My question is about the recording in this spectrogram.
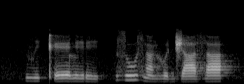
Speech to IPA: β i˨ kʼ eː˨ l i˨ ɾ i˨ | z uː˦ z ã˨ ɣ ʊ˨ d͡ʒ aː˨ z a˦

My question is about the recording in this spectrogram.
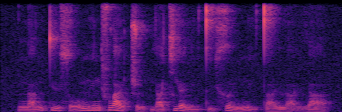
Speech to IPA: n̪ a˨˦ n t̪ y˥˨ s o˨˦ ʊ̯ m i˦ n ʂ w a˥˨ ɪ̯ ʈ͡ʂ ɻ̩˨˩ p j ä˨˦ t͡ɕ j ɛ˥˨ l i˨˦ t̪ ḭ˨˩ x ə˥˨ n n̪ i˥˨ t̪ a˨˦ ɪ̯ ɻ a̰˨˩ ɪ̯ l ä˥˨

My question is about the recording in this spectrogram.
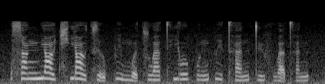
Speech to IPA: s ɑ˥ ŋ n̪ j ɑ˥˧ ʊ̯ t͡ɕʰ j ɑ˥˩ ʊ̯ t͡s ɹ̩˨˩ p i˥˩ m ɤ̰˨˩ t͡s w ä˧˥ t̪ʰ j o˥ ʊ̯ p ɤ˧˥ ŋ p i˥˩ t̪ʰ a˧˥ n t̪ y˧˥ f w ä̰˨˩ t̪ʰ a˦ n

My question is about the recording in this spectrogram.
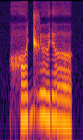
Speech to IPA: h ʌ d͡ʒ ʏː ɾʲ əː

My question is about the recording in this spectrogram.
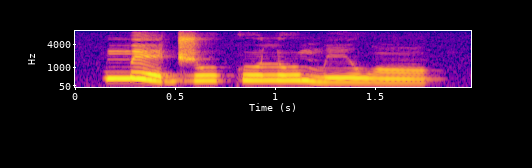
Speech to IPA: m e˦˨ d͡ʒ u˧ k u˦ l u˦ m iː˨ w ɔ̃˨

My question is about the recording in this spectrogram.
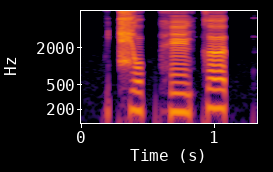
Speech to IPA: t͡ɕ o˨ k̚ h ẽ˨˩ k ə˦ t̚

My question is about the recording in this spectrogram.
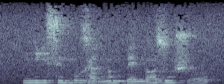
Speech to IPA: n iː˧ s ɨ˧ m o˦ ɣ a˨ n ɔ̃˦ ɡ͡b ɛ˧ n ɔ˦ z u˦ ʃ o˨˦

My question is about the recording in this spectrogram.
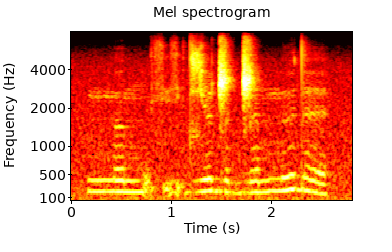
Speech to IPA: mː œ mː o̰ sʲ o̰ zʲ ḛ d ʑ e ɖ͡ʐ ɛ ɡ ɖ͡ʐ ɛ mː ø d ɛ

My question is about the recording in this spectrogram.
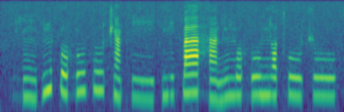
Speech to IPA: h ĩ˨ | m ɪ˦ k͡p o˨ h uː˦ p uː˦ t͡ʃ ã˨ kʰ iː˨ | j i˨ k͡p aː˦ h ã˨ d ĩ˦ m o˦ h uː˦ ɲ ɔ˦ tʰ uː˦˨ t͡ʃ uː˦

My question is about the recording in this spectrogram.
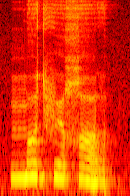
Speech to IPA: ŋ͡m ɔ d f ʉ χ ɒ lˠ

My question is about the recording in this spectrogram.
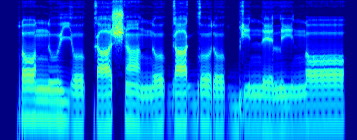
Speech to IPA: ɾ ɔ˦ n u˧ j o˨ k a˨˦ ʃ ã˦˨ n o˨˦ ɡ a˦ ɡ o˦˨ ɾ o˨˦ ɡ͡b i˧ n e˧ l i˧ n ɔ˦

